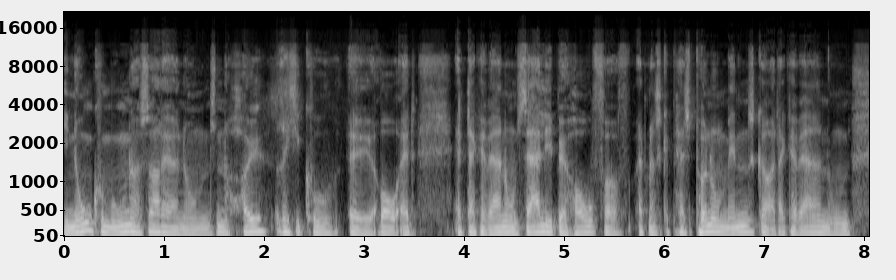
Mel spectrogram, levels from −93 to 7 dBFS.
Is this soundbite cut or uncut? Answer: cut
